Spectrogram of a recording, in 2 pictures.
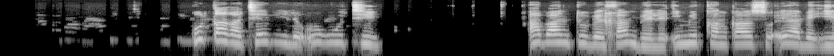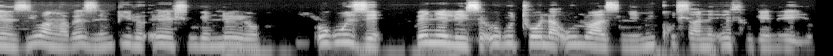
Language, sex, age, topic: North Ndebele, female, 36-49, health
